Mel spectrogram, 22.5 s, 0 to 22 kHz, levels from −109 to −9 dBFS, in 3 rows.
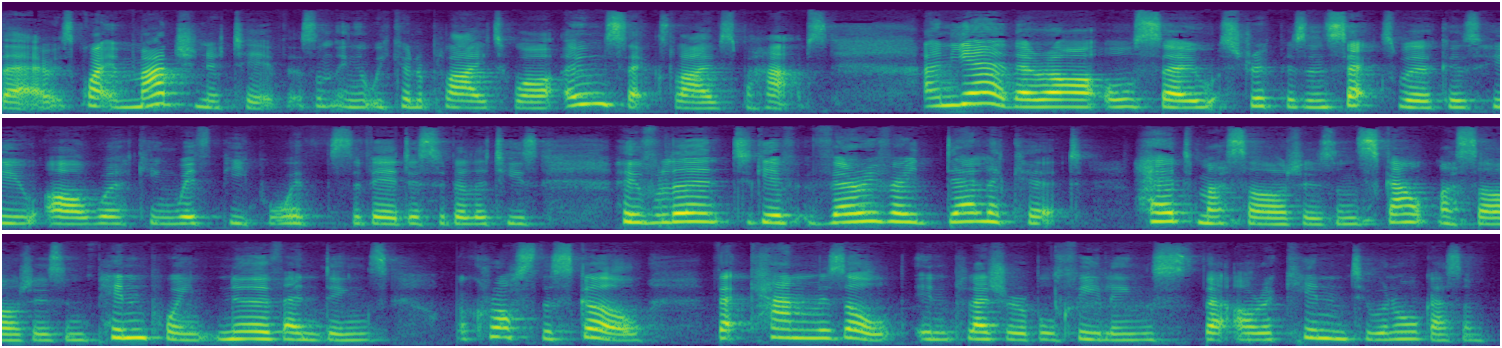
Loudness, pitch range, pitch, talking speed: -23 LUFS, 230-285 Hz, 245 Hz, 170 wpm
